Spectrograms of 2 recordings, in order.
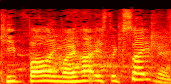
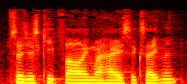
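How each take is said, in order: First: It ends with a firm, confident fall. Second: It ends with a questioning rise.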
